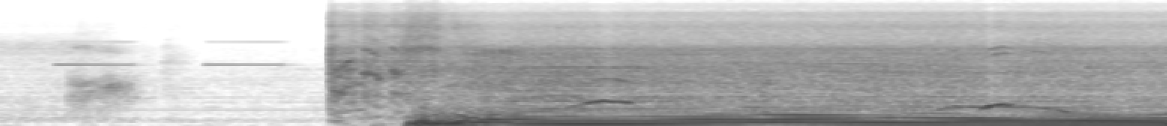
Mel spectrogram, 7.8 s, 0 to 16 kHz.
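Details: 3rd gen Honda Prelude first start after crank pulley and alternator replacement, car sat almost two weeks: quiet until the starter bites, quick catch, smooth steady idle with no belt squeal or chirp; normal idle.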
